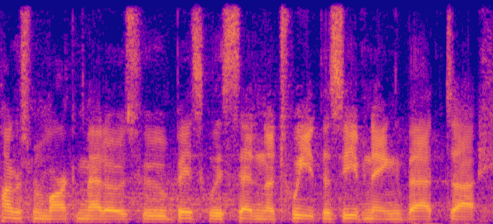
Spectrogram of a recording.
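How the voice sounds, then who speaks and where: A man with a fairly low pitch rushes along at a very fast pace while noticeable background noise plays. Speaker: TV news reporter. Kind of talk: live TV news hit, conversational.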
